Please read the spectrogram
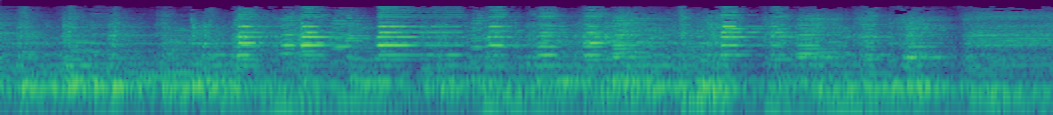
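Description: Instrumental old-time jug band music: a jug blown in low notes over a strummed acoustic guitar, with harmonica.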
